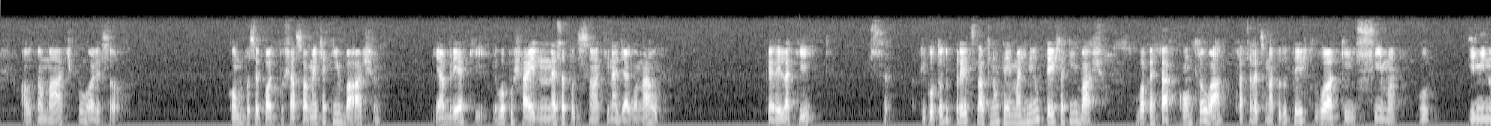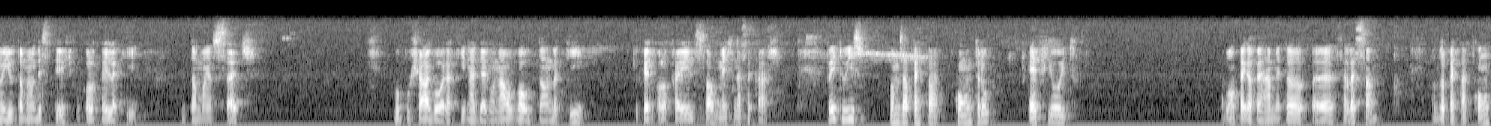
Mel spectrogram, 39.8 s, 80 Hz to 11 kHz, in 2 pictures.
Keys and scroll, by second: 15.9 ctrl+a, 34.0 ctrl+F8.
